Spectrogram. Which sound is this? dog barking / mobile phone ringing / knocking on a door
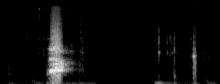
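dog barking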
